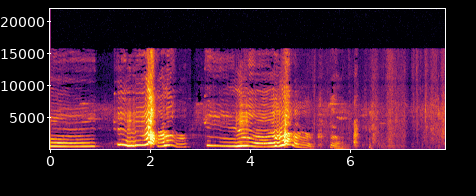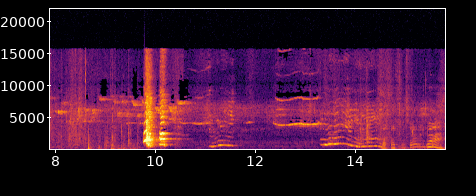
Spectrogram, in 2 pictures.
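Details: A pit bull, excited by squirrels shown on TV, lets out wavering howl-like whines in bursts, sliding up and down, broken by sharp yelps and scratchy scuffling; a woman asks about a squirrel.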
